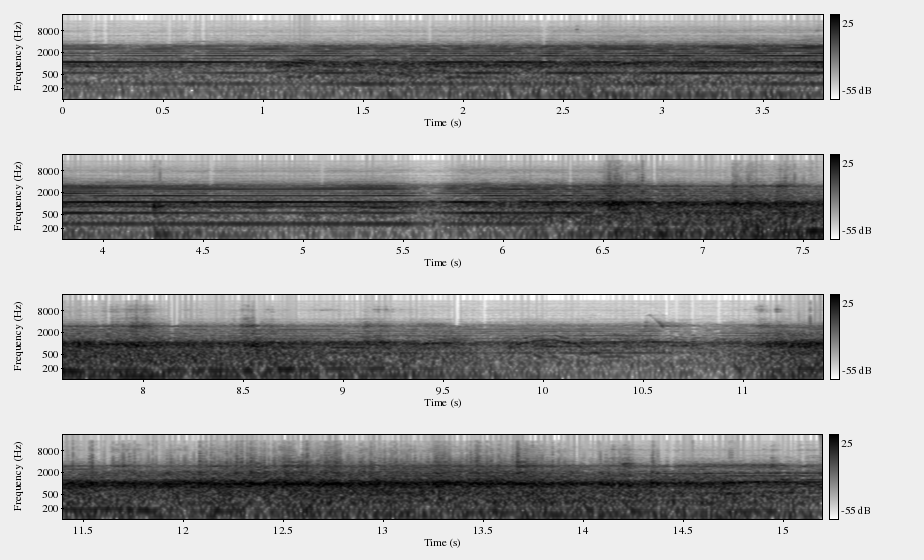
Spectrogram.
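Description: A looping thrill ride running its car around a vertical steel loop track. A steady pitched whine is heard until about halfway through. After that comes a mix of rumble and rushing noise with a few clicks, which dips briefly and then swells loud near the end.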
